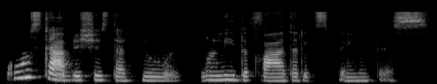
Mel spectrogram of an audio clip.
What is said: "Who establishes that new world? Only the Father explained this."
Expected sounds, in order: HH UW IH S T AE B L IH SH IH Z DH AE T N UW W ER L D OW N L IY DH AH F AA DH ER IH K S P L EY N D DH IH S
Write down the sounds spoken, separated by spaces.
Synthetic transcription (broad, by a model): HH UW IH S T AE B L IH SH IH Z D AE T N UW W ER D OW N L IY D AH F AA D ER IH K S P L EY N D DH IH S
